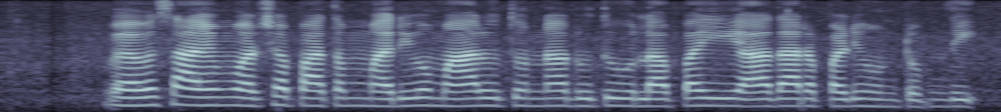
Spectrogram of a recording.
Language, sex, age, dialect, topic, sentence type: Telugu, female, 31-35, Central/Coastal, agriculture, statement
